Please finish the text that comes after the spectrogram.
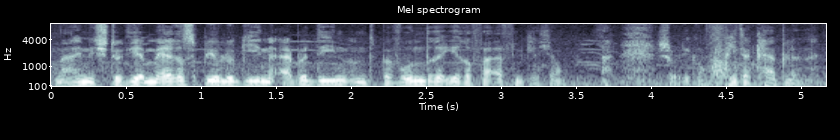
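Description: A man's voice: on the low side, quick pace, noisy background, lightly acted. A man playing an earnest, eager young marine biology student in a radio drama, polite and matter-of-fact. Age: young adult.

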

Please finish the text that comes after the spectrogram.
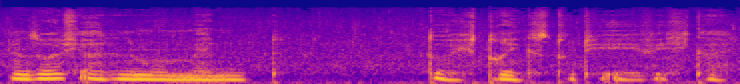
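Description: An older actress playing a frail, wistful grandmother who remembers her past slowly and reflectively in a radio drama. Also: sits low, fairly even intonation, gravelly, warm tone, a little hiss or hum. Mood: hushed, rapt. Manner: slow, halting, reflective storytelling. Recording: music behind the voice.

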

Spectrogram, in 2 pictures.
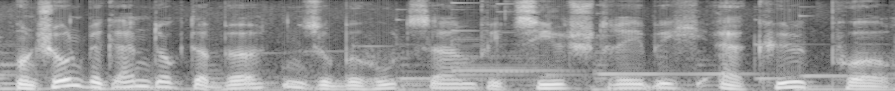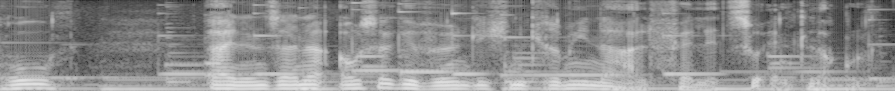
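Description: A man narrating a scripted radio mystery in a measured, literary storytelling manner. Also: mid-range voice, animated, gravelly, loud music behind the voice.

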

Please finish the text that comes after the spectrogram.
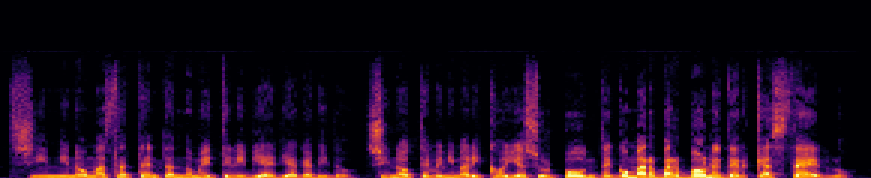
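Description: A man's voice: sits high, fairly even intonation, fast, no echo, studio quality, voice pushed up. An actor voicing an anxious, nagging Roman mother who frets over and warns her son in a stage monologue. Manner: nagging, admonishing. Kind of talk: theatrical monologue character.

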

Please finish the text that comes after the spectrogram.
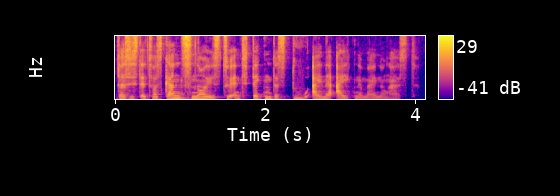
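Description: An actress playing a bitter, mocking estranged wife in a German literary radio play, with an articulate, cutting, theatrical delivery. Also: female voice, mid-range voice, expressive, normal speed, darkish tone, natural voice. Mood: cool mockery.

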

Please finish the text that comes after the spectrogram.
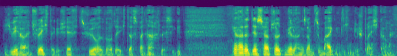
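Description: An actor playing a smug, menacing company director in a German radio drama, polished, sardonic and theatrically courteous. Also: male voice, a bass voice, lively intonation, fast talker, creaky, a little hiss or hum, heavily acted. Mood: boastful.

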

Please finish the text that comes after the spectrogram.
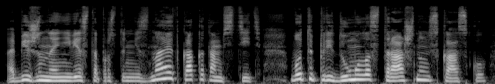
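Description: A woman's voice: on the low side, normal speed, darkish tone, dry recording, natural voice. A domineering man who runs a TV show, played by a woman narrator in a storybook reading. He is brusque and demanding, barking his words with force in a very dry recording. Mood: indignant, dismissive. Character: brusque, domineering male TV producer, angry and commanding.

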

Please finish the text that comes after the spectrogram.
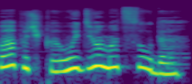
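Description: A woman's voice: sits high, expressive, unhurried, a little mellow, soft background music, voice pushed up. A woman voicing a frightened little girl who pleads and cries out to her father in a dramatic literary audio play. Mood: urgent fear. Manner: pleading, crying out. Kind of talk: dramatic literary monodrama acting.

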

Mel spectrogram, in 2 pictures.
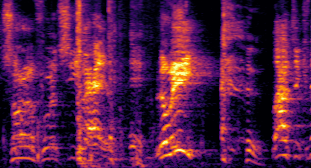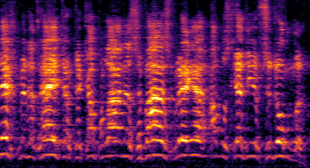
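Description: An actor playing a boastful, middle-aged rich village farmer in a television period drama, hearty, blunt and earthy. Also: male voice, very high voice, lively intonation, normal speed, pushed and bright, heavily acted. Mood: bossy. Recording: old TV soundtrack with background noise.

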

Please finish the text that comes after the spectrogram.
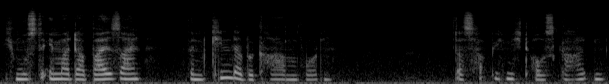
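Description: A woman playing a frail, timid, hungry orphan boy, breathy and plaintive, in a 1950s German radio drama. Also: on the high side, level tone, normal speed, a little mellow, lightly acted. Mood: weary, sad. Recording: noisy 1950s radio recording.

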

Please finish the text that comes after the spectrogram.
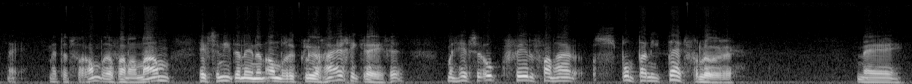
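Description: A man's voice: a little high, big pitch swings, moderate pace. An actor playing a grumbling, teasing old husband and grandfather in a radio play, muttering and repeating himself. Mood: disapproving. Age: older. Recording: dull old radio recording.

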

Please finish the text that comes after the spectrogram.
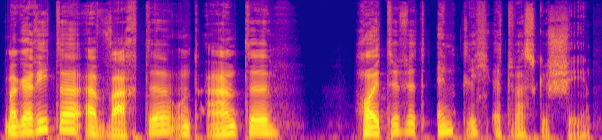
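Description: Ein Schauspieler spricht in einem Hörspiel den leidenschaftlich beteiligten Autor-Erzähler, theatralisch, rhetorisch und mit dramatischen Pausen. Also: male voice, medium pitch, very animated, no echo, clean studio sound. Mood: impassioned, rueful. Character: male author-narrator, passionately involved storyteller. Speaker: narrator. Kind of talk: literary radio drama narration.

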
